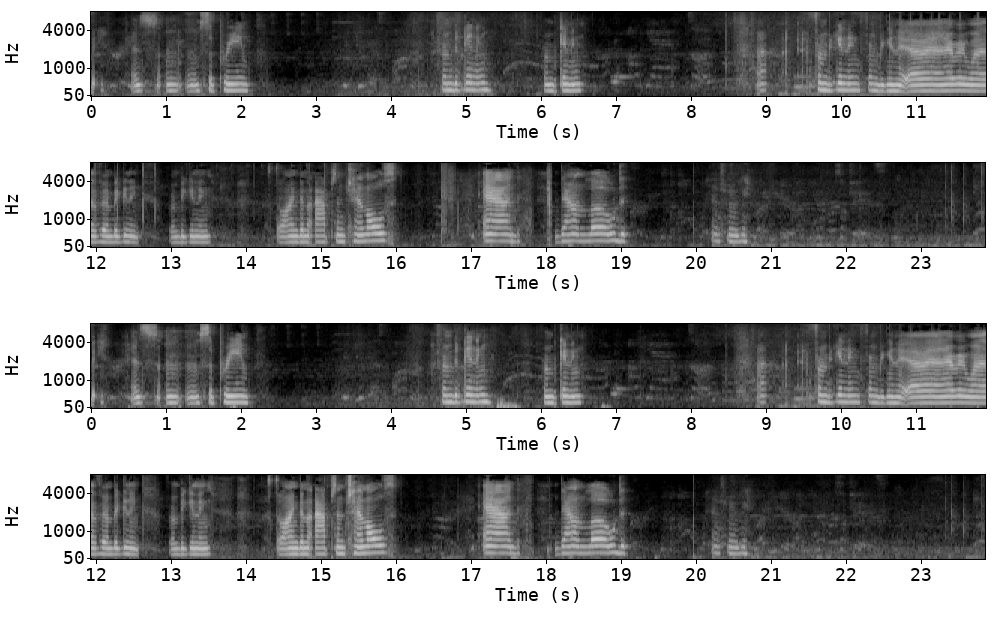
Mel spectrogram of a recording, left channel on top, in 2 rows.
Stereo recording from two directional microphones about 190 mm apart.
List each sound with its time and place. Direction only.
0.0 s a sound: 5° right (ahead or behind)
1.0 s speech: 10° right (ahead or behind)
1.4 s speech: 5° left (ahead or behind)
4.6 s speech: centre (ahead or behind)
6.2 s speech: 10° left (ahead or behind)
8.5 s speech: 20° left (ahead or behind); by 15.7 s centre (ahead or behind)
15.7 s a woman's voice: 20° left (ahead or behind)
17.1 s speech: 10° left (ahead or behind)
20.2 s a woman's voice: 20° left (ahead or behind)
23.3 s typing: 50° left (ahead or behind)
